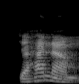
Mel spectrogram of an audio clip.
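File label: "jahanam", Malay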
